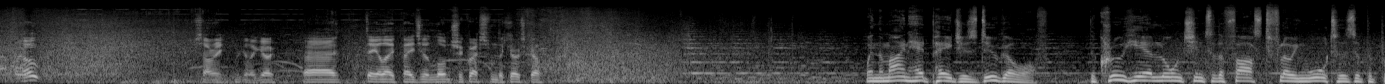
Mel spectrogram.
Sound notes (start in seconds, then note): 1.2 pager beeping; 5.5 waves crashing; 6.4 upbeat instrumental music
